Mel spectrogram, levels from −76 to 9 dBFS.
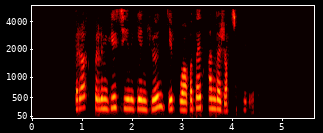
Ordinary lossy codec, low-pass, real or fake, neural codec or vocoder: MP3, 24 kbps; 5.4 kHz; fake; codec, 16 kHz, 1 kbps, X-Codec, WavLM features, trained on Multilingual LibriSpeech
